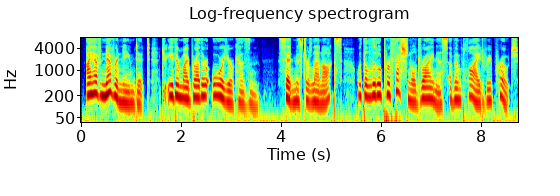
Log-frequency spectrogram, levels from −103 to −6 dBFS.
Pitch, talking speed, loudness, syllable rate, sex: 165 Hz, 160 wpm, -18 LUFS, 4.7 syllables/s, female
